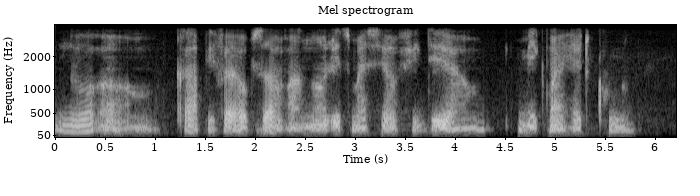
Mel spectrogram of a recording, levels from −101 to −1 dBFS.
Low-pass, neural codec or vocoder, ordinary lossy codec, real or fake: 3.6 kHz; vocoder, 22.05 kHz, 80 mel bands, HiFi-GAN; none; fake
